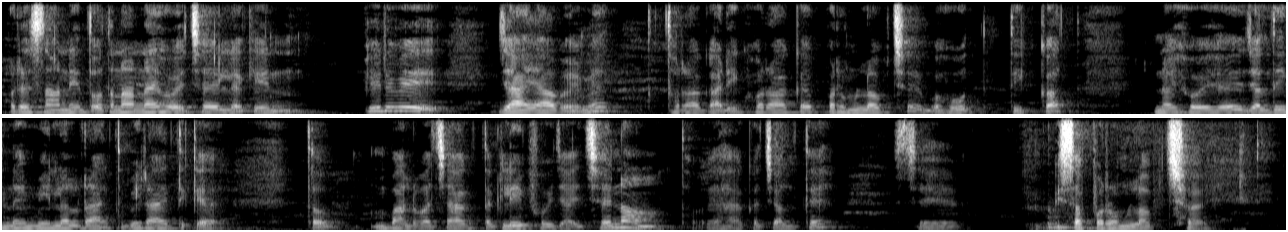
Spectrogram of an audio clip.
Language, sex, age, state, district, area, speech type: Maithili, female, 60+, Bihar, Samastipur, urban, spontaneous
